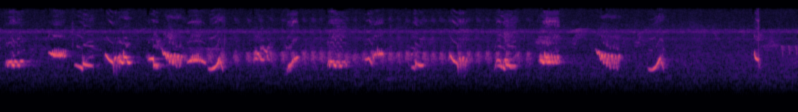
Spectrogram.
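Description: Creamy-bellied thrush singing a quick run of varied, clear whistled and slurred notes, about two per second, over a steady high insect drone.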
